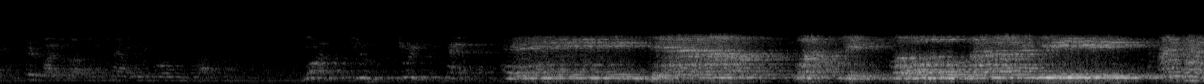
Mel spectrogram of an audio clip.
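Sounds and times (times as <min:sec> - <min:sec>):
choir singing: 0:05.0 - 0:12.0.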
